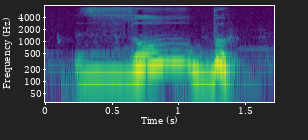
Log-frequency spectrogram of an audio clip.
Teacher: перший звук з так твердий приголосний наступний звук у голосний третій звук зуб твердий приголосний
